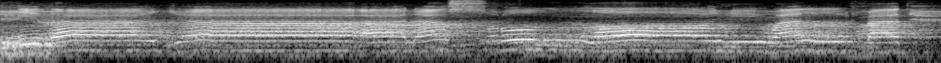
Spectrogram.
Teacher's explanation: Pertama huruf jaa ya dipanjangkan 5 harakat ya. Kemudian nasrullahi tebalkan huruf lamnya ya, rullah ya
